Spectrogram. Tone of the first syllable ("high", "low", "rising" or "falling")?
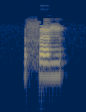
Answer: high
